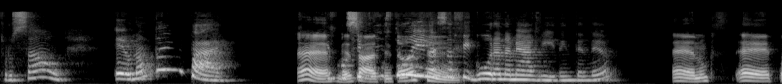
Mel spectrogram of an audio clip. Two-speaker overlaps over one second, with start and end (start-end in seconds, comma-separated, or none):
3.2-4.6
